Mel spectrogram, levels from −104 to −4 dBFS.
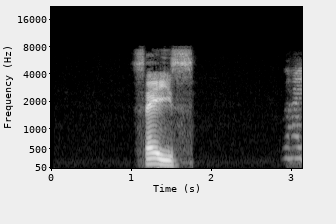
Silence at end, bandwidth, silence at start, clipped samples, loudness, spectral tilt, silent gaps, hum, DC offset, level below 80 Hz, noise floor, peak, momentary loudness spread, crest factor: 0 s; 8 kHz; 1.05 s; under 0.1%; -18 LUFS; -4 dB/octave; none; none; under 0.1%; -64 dBFS; -85 dBFS; -4 dBFS; 17 LU; 22 dB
